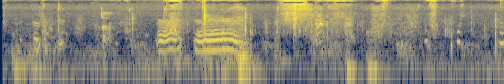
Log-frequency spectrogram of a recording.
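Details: Rhodesian Ridgeback puppies whimpering and whining, with short rising and wavering squeals in the middle, amid soft scuffling and quiet background noise.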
